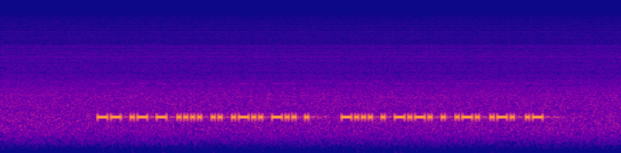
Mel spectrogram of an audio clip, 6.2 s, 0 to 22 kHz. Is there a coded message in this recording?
Yes: Morse code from 0.9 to 5.5 s, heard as a keyed tone, hand-sent with a paddle, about 35 wpm, 900 Hz. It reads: MATHILDE BECERRA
